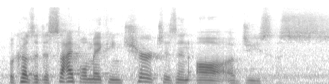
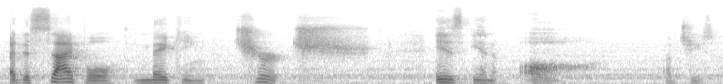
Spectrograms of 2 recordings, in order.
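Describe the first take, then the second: First: Said in the usual way. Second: Very slow and hushed, word by word; deliberately slow. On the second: Shown as a demonstration. Preacher repeats his key line so it sinks in, slowly. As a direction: draw out each phrase with long pauses between. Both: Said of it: "I'm gonna say that slow".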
